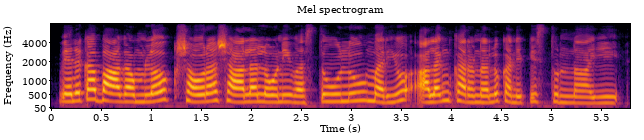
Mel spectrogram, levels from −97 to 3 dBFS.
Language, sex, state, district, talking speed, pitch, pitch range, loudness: Telugu, female, Telangana, Hyderabad, 70 wpm, 255 Hz, 240-275 Hz, -16 LUFS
